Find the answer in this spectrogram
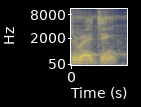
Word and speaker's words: Reading: As a matter of fact, we pronounce it differently. There's reading. I'm reading a book. I'm going to reading.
